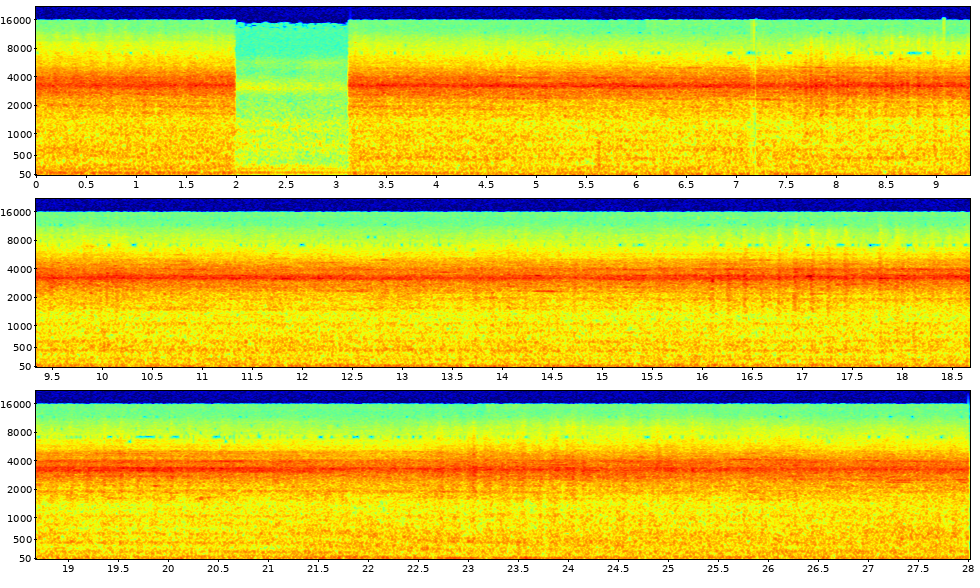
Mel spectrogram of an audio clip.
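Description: Freight train of covered hopper cars rolling past, a steady noise of wheels on rail heard over a railway webcam's live stream. The sound drops out briefly about two seconds in, then resumes.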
